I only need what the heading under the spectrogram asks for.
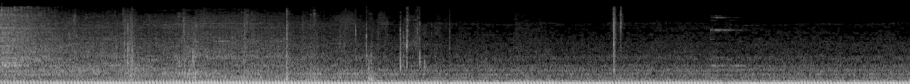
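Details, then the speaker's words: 2005 Ford Escape 2.3 L four-cylinder hit by lightning: heavy, lumpy idle rumble with uneven pulses as a couple of cylinders drop out; misfiring. "You can see a couple cylinders are dropping out."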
